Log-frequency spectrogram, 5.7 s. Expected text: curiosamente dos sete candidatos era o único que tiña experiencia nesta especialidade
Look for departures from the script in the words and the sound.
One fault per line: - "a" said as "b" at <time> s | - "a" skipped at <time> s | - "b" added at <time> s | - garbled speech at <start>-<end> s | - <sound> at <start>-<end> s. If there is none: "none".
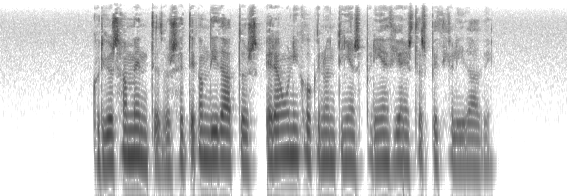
- "non" added at 3.2 s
